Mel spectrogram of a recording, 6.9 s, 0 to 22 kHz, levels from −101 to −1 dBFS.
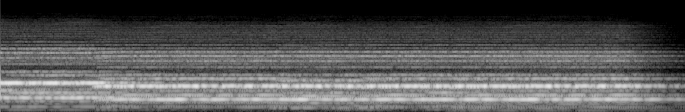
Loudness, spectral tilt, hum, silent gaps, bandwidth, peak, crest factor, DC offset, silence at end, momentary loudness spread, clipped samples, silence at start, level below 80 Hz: -20 LUFS; -3.5 dB/octave; none; none; 8.4 kHz; -8 dBFS; 10 dB; under 0.1%; 0 s; 4 LU; under 0.1%; 0 s; -70 dBFS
